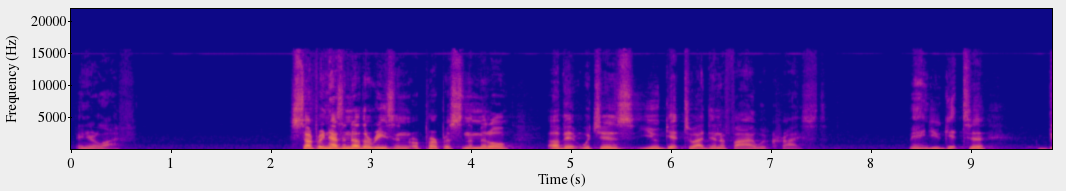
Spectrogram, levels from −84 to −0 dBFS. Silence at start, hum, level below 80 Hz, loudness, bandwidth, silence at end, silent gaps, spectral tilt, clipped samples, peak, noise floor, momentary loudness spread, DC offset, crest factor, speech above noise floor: 0.05 s; none; -80 dBFS; -35 LUFS; 16 kHz; 0 s; none; -4 dB/octave; under 0.1%; -12 dBFS; -72 dBFS; 19 LU; under 0.1%; 24 dB; 36 dB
